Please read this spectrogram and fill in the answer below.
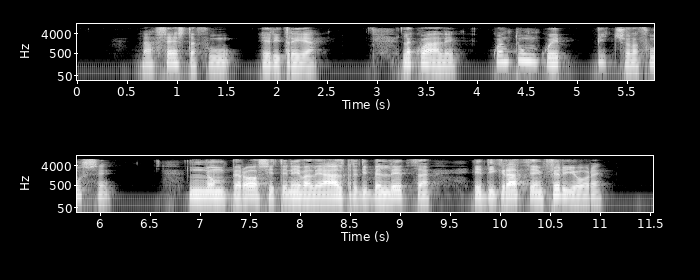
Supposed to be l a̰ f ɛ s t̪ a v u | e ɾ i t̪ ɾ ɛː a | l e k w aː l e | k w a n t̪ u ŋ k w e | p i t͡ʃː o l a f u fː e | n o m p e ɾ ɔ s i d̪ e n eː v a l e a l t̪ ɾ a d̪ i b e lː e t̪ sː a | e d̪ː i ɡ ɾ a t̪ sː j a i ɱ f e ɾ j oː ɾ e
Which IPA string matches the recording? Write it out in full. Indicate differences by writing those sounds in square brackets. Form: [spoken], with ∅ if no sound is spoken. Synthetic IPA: l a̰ f ɛ s t̪ a [f] u | e ɾ i t̪ ɾ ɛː a | l [a] k w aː l e | k w a n t̪ u ŋ k w e | p i t͡ʃː o l a f u [sː] e | n o m p e ɾ ɔ s i [t̪] e n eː v a l e a l t̪ ɾ [e] d̪ i b e lː e t̪ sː a | e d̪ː i ɡ ɾ a t̪ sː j a i ɱ f e ɾ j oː ɾ e

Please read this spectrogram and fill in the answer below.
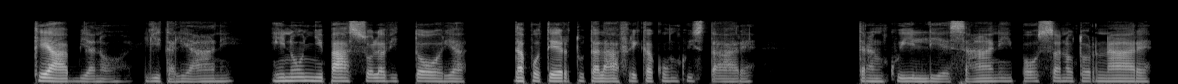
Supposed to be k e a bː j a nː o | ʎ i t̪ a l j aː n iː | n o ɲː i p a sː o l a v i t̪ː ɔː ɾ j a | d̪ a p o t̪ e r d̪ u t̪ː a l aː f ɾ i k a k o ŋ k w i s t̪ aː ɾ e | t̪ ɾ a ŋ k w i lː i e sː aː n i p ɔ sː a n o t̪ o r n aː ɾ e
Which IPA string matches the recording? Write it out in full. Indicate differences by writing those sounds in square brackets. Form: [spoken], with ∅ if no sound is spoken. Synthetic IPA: k e a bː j a [n] o | ʎ i t̪ a l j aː n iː | n o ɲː i p a sː o l a v i t̪ː ɔː ɾ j a | d̪ a p o t̪ e r [t̪] u t̪ː a l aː f ɾ i k a k o ŋ k w i s t̪ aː ɾ e | t̪ ɾ a ŋ k w i lː i e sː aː n i p ɔ sː a n o t̪ o r n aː ɾ e

